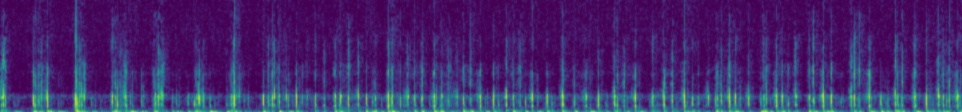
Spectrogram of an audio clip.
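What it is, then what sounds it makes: Beeswax food wrap. Fingertips gently press and rub two rolled, thin, flexible beeswax-coated cotton wraps sitting over the mic capsules of a Tascam recorder. The result is a dense, continuous stream of soft, rapid crinkling taps and close, muffled thumps over a heavy low rumble.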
